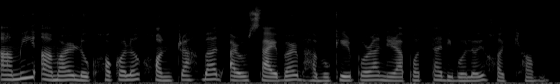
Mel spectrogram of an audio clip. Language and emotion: Assamese, neutral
